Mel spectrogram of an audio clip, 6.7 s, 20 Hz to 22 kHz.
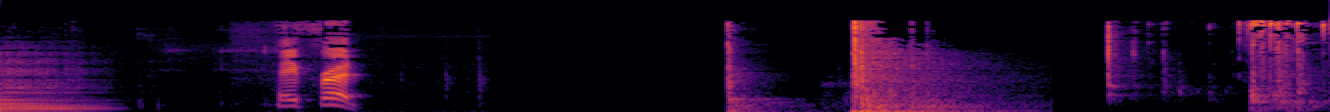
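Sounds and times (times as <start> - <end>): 
speech: 1.5 - 1.9
door shutting with heavy thud: 3.6 - 5.0.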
